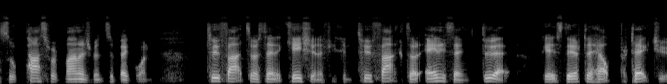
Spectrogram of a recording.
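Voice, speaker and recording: The speaker talks at a very fast pace in a Scottish accent, with a bright, sharp tone and vocal fry. The sound is dry and close, with no echo. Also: man, quiet background. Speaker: software sales presenter. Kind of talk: webinar presentation.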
